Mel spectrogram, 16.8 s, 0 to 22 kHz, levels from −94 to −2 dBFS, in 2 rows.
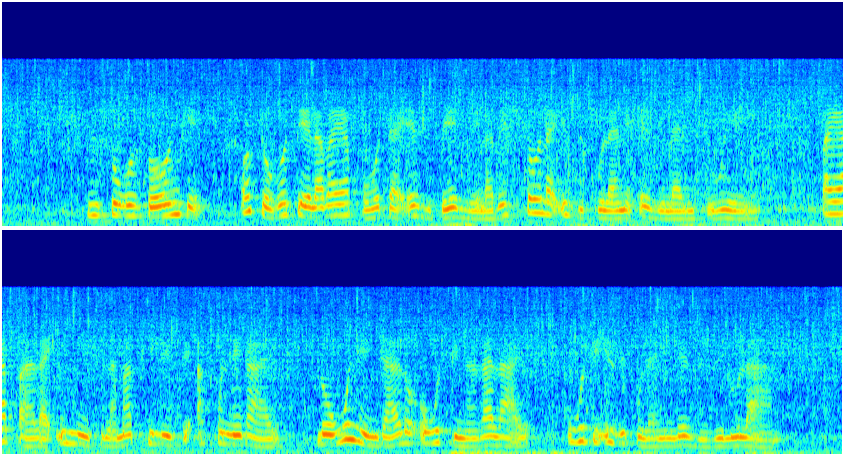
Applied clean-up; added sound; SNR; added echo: none; Stream; 13 dB; reverberation time 0.5 s.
